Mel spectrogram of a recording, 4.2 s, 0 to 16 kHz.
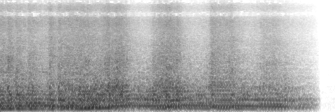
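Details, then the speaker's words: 1963 Ford F100 V8 with big cam and dual quad carburetors, first start, no mufflers, about 60 psi oil pressure: loud open-exhaust uneven loping rumble running steadily until shut off; healthy, rowdy as expected from the cam. "uh motor's healthy sounds good uh actually sounds kind of Rowdy uh kind of expected that though honestly with the cam and all it's in it"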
